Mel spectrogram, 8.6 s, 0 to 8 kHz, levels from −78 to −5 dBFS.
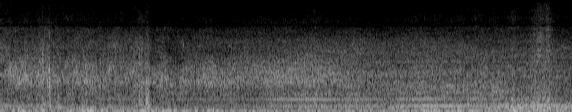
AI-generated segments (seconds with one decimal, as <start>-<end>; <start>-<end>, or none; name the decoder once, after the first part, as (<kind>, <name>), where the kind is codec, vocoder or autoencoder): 0.0-3.0 (codec, HILCodec); 6.9-7.8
